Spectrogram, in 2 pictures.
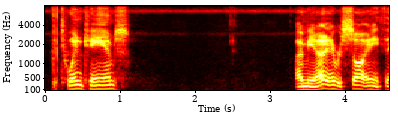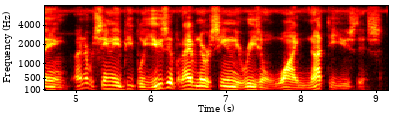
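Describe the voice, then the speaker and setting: An older man in his seventies rambles through a casual video update, full of fillers, restarts and mild swearing. His voice sits very low. The sound is dry, with almost no room echo. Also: mellow. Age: 70s. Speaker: motorcycle vlogger. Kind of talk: casual rambling talk to camera.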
